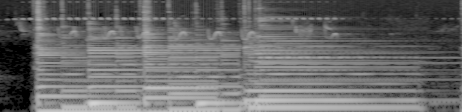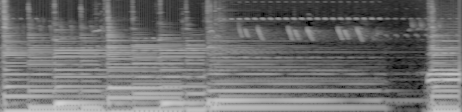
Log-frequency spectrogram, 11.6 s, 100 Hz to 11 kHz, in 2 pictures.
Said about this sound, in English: It's 6 o'clock. The birds are singing. I'm wide awake whilst you're still fast asleep.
